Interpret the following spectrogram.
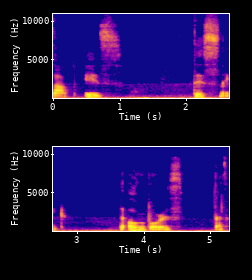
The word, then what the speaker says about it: Ouroboros: card that comes up is this snake the or borers that's how you say it exactly the same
